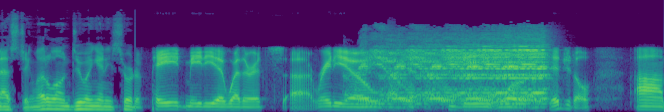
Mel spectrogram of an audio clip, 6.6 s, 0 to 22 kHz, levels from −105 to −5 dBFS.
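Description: At 1.36 s the speech suddenly goes dull and boxy and stays that way to the end. The band narrows, and a faint new noise floor appears about 40 dB under the speech. There's no gap at the changeover and the level barely shifts. The most likely cause is the input switching to a poorer device, such as a second mic or a headset dropping into its call profile.

From 3.43 s to 5.81 s there's a feedback echo between two devices. One device in the room plays the call audio, the other's mic picks it back up, and neither echo canceller can remove sound it didn't play itself. The speech comes round again roughly every 400 ms, thin and ringy. The loop is hot enough that the repeats build instead of fading, peaking about 4 dB louder than the speech itself.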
